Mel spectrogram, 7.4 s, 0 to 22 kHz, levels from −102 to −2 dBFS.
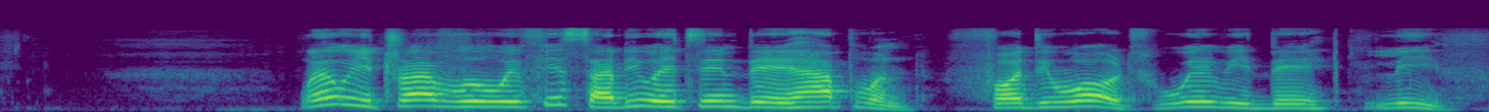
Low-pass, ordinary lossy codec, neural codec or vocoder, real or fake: none; none; none; real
